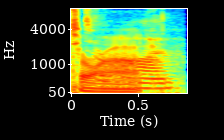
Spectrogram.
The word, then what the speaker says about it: Taron: Taron Egerton. – Egerton. – He. – Taron. – T-A-R-O-N.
